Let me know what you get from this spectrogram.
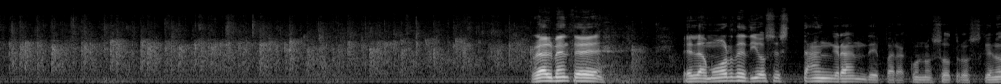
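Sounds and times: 
audience applause: 0.0 - 6.5
speech: 5.3 - 6.2, 6.8 - 10.0.

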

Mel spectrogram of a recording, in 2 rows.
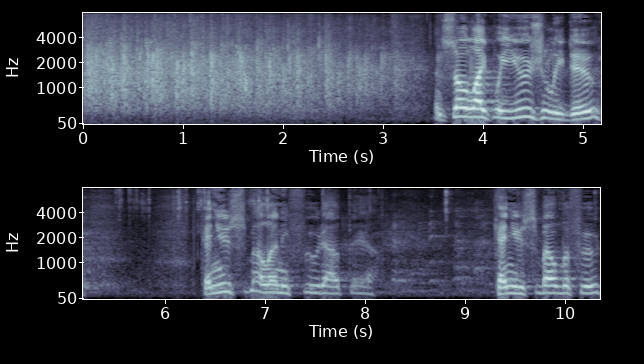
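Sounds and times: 
applause: 0.0 - 3.5
speech: 3.5 - 5.3, 6.4 - 8.2, 9.3 - 10.3.

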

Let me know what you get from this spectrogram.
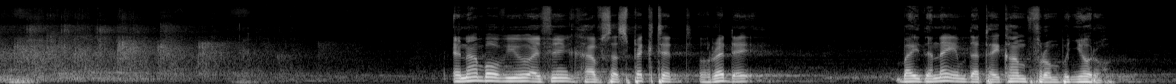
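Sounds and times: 
audience clapping hands: 0.0 - 4.2
speech: 4.5 - 7.7, 9.0 - 11.2.

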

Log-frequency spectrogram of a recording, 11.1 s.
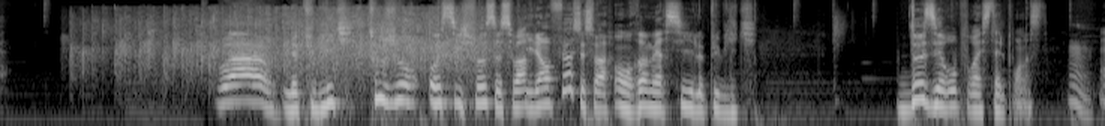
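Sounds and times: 
audience applause: 0.6 - 5.4
speech: 2.2 - 7.6, 9.0 - 11.0.

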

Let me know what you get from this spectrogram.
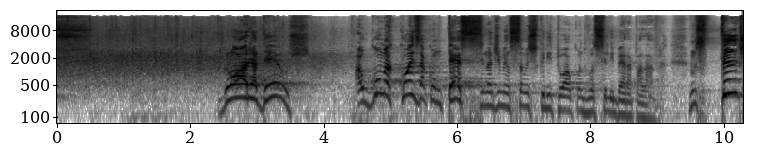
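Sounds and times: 
audience applause: 0.0 - 4.5
speech: 2.4 - 3.8, 4.5 - 10.2.

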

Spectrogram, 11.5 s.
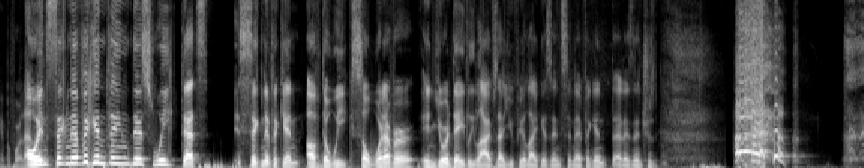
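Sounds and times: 
speech: 0.2 - 9.1
loud explosive sneeze: 9.8 - 10.7.

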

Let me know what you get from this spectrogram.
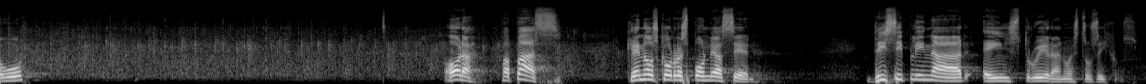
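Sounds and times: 
speech: 0.0 - 0.4, 4.4 - 5.7, 6.3 - 7.6, 8.7 - 11.4
audience applause: 0.0 - 6.9.

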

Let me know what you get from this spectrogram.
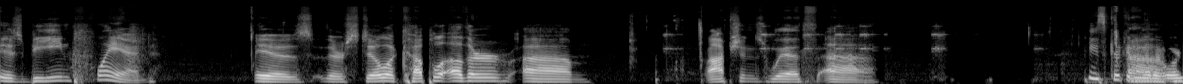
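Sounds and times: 
speech: 0.0 - 1.6, 2.5 - 5.9, 6.6 - 9.5, 10.9 - 11.8
timer going off: 6.6 - 9.6.

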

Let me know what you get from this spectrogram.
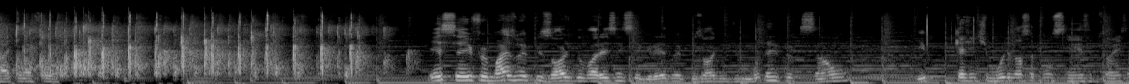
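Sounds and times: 
speech: 0.0 - 0.8, 4.3 - 11.2
group clapping: 0.0 - 4.3.

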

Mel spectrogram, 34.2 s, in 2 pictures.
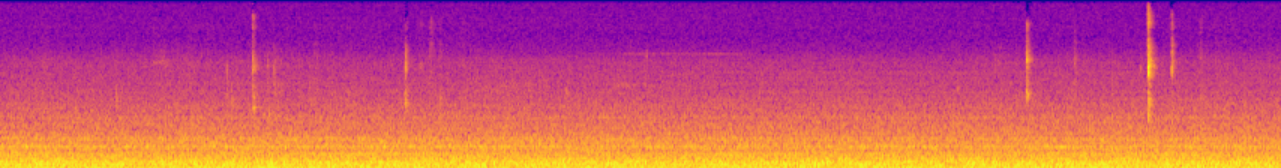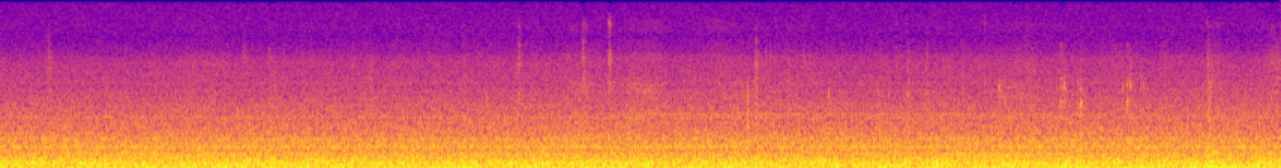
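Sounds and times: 
Ishizuchi limited express train interior rumble on the Yosan Line: 0.0 - 34.1.

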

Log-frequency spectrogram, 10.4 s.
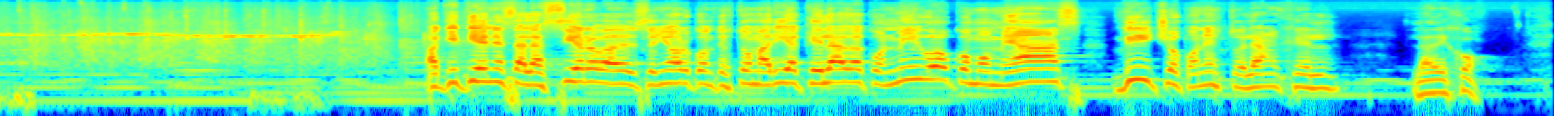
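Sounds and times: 
audience applause: 0.0 - 3.5
speech: 2.9 - 10.0.

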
